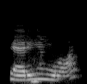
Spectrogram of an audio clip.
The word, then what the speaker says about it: Paris et moi: Pronounce this. Paris et moi. Paris et moi.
